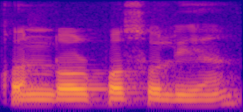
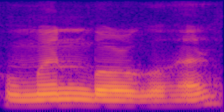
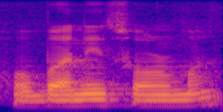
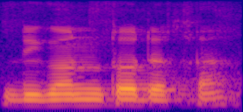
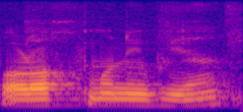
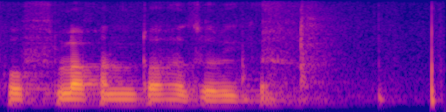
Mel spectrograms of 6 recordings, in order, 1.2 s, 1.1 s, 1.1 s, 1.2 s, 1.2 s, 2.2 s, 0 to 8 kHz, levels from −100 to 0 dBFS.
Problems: none marked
